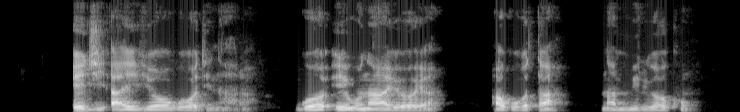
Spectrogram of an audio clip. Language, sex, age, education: Igbo, male, 15-29, tertiary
